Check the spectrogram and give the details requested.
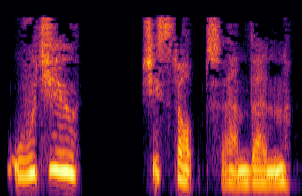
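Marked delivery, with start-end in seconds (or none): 0.1-0.8 heroine voice. A narrator's reading. Heroine's hesitant question.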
